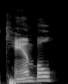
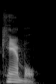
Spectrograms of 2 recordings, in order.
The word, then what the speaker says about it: Campbell: is Camp right it's Campbell it's Camp Bell Campbell Campbell there's a p in there but it's Campbell C Campbell you would say Campbell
